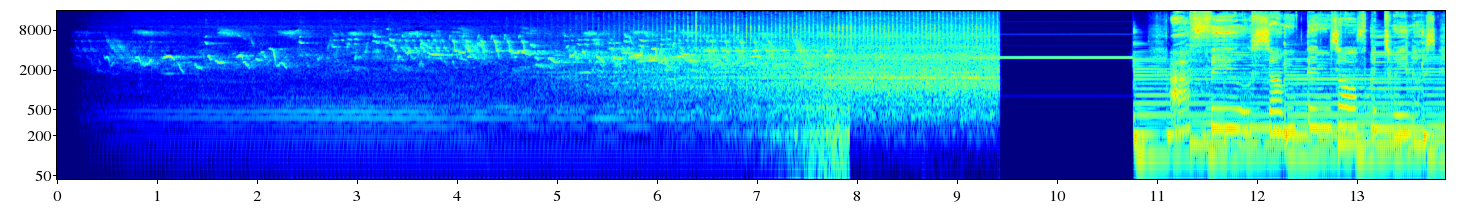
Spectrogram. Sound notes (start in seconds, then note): 0.1 birdsong; 5.4 film reel whirring; 8.9 high pitched tone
